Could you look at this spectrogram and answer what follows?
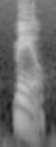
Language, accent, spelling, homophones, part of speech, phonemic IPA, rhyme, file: English, US, mail, male, noun / verb, /meɪl/, -eɪl, En-us-mail.ogg
- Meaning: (noun) 1. A bag or wallet 2. A bag containing letters to be delivered by post 3. The (physical) material conveyed by the postal service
